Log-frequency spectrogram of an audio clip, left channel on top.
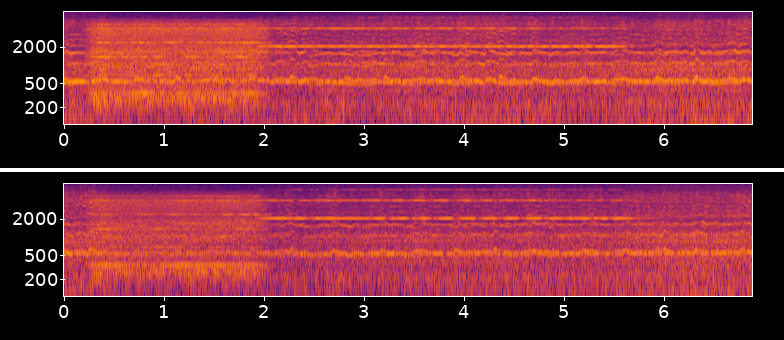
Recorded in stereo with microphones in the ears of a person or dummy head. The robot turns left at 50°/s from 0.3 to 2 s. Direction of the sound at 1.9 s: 50° right (ahead or behind).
